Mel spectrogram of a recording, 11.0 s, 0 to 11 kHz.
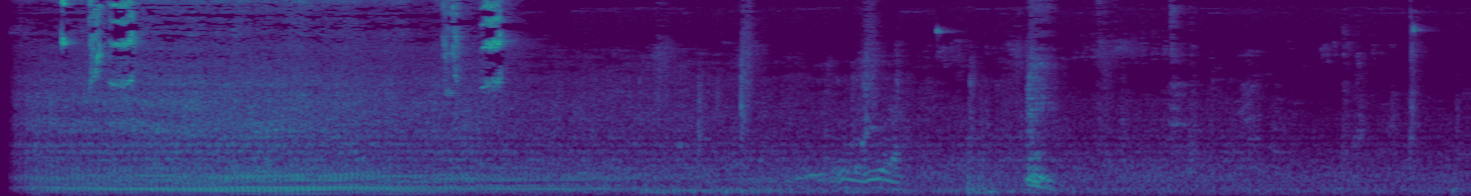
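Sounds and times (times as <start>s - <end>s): lovebirds chirping: 0.4s - 1.3s, 3.3s - 4.0s.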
